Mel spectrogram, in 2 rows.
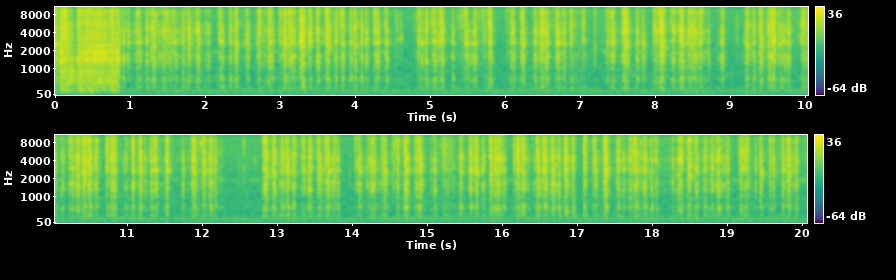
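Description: Fast, continuous typing on the Akko Sakura Jelly 3087 tenkeyless mechanical keyboard, a dense clatter of keystrokes with a few brief pauses. It opens with a loud rushing noise that cuts off about a second in, and a steady low hum runs underneath.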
